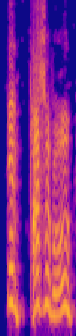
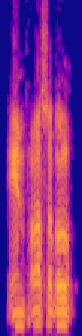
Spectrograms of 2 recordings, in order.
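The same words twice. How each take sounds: First: Very high outraged question; incredulous cry. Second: Said in the usual way. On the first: A narrator's reading. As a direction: throw the word back in disbelief. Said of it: "cried Lord Fayed". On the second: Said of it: "Impossible? cried Lord Fayed".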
